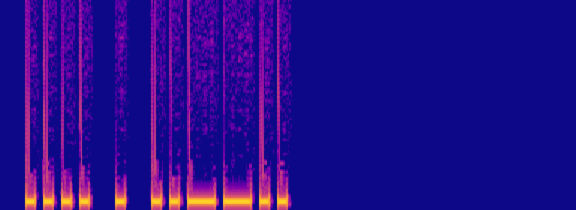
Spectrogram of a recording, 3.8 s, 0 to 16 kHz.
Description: Morse code, heard as a keyed tone, about 20 wpm, 700 Hz. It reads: HE?
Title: 3x Word-Spacing - Sentences from Top 200 Words - 20wpm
